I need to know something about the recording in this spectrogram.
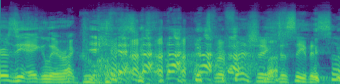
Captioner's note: laughing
